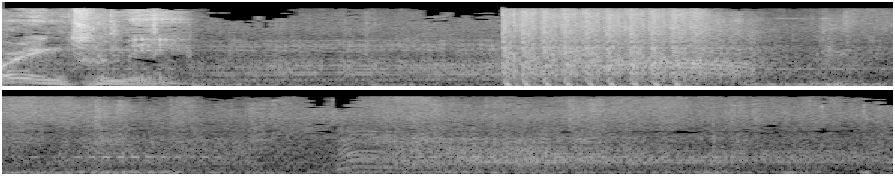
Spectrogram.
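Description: Single pistol shots ring out.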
